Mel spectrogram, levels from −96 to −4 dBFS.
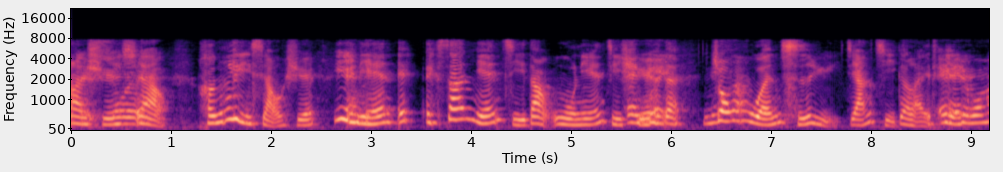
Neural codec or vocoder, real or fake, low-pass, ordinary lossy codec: codec, 16 kHz, 4 kbps, FreqCodec, larger model; fake; none; none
